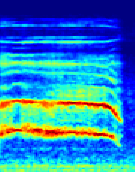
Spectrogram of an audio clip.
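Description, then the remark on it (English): A single loud, shrill electronic scream from a tiny screaming goat desk toy holds one strained note for over a second before breaking off downward. No one talks over it. “Steph got me a goat that makes that sound. It's teeny tiny.”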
